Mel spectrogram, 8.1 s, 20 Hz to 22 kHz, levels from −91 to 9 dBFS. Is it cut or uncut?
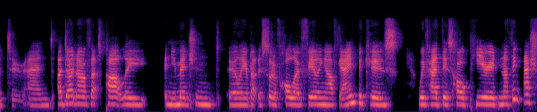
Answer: cut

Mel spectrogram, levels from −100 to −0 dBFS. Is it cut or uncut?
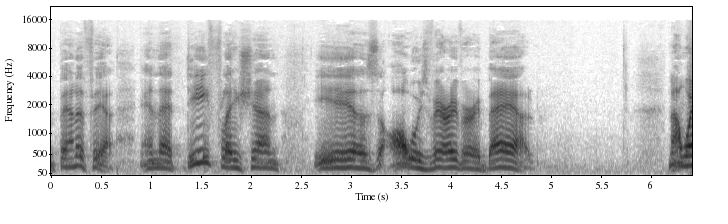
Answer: uncut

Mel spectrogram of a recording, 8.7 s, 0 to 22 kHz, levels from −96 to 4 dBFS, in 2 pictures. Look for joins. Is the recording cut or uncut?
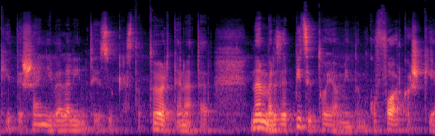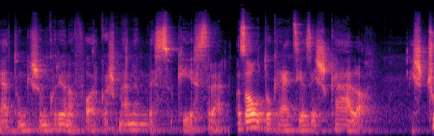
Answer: uncut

